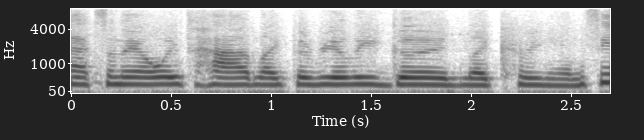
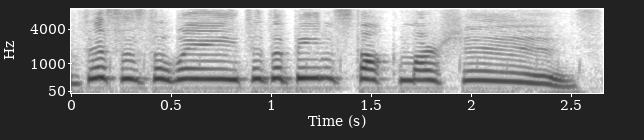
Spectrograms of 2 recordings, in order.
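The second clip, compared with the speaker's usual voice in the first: slow, higher storybook read-aloud of game text; slow, higher read-aloud of a game line; game dialogue read; 6 semitones higher than usual. Acted. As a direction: announce it like the game's narrator.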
